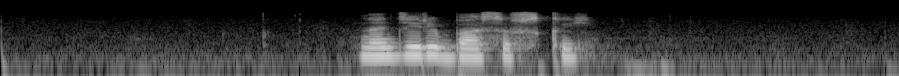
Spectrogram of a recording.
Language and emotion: Russian, neutral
